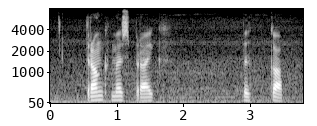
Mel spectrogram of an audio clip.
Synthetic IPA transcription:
d̥rɐŋkməsbrœɥk | b̥ə | kɐp

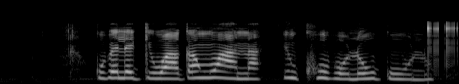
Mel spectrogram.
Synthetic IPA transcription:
k̬ʼuɓɛlekʼiwak̬ʼaŋwana | iŋkʰuɓɔlowukʼuːlu

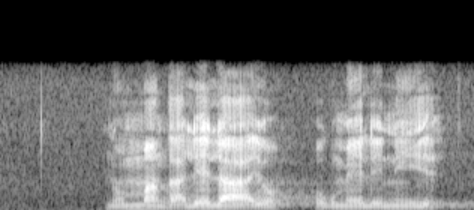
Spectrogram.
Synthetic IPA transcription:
nom̩maŋalɛlajɔok̬umɛlɛniːjɛ

